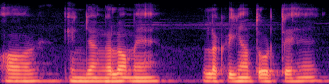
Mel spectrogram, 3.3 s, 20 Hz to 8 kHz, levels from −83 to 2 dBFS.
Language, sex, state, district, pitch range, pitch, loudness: Hindi, male, Chhattisgarh, Kabirdham, 125-130 Hz, 130 Hz, -16 LUFS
